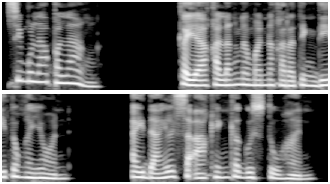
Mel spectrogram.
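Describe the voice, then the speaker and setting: A woman voicing a cold, wealthy matriarch who speaks softly with menacing, controlled authority in an audio drama. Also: lowish voice, animated, normal speed, dry recording, studio quality, natural voice. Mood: cold, threatening. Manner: soft-spoken, controlled, commanding.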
